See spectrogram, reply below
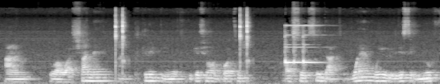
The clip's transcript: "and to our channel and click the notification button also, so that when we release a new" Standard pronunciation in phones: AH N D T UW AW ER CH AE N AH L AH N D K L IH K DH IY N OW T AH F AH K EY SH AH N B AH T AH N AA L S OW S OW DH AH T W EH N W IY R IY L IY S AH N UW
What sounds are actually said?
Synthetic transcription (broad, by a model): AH N T UW AW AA SH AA N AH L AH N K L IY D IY N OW T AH F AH K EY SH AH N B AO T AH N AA S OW S OW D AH T W EH N W IY R IY L IY S AH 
